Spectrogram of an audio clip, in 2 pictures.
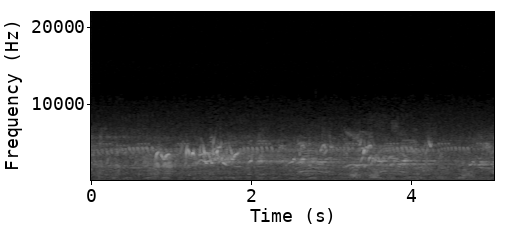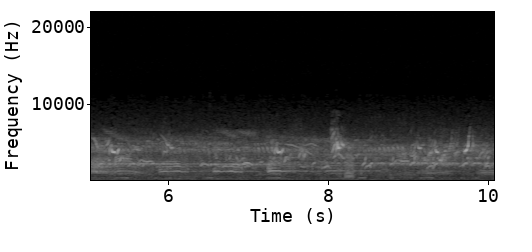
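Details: A flamingo flock on a national park lake in the Overberg, South Africa, captured in binaural sound at sunrise. Many overlapping honking and gabbling calls form a busy, unbroken wall of sound over low background rumble.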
